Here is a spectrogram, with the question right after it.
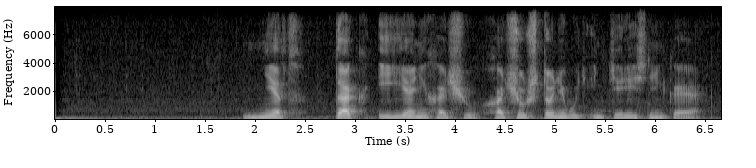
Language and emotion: Russian, neutral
